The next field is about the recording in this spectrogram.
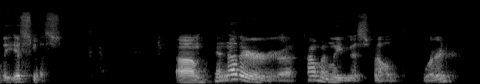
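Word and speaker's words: isthmus: the middle by a narrower Bridge called the ismos um another commonly misspelled word it's it's even hard to pronounce it's the ismus i s t h m u s istus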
